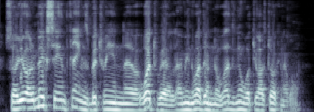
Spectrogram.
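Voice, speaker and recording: A man with a gravelly, creaky voice at an ordinary middle pitch hosts a live debate stream. He answers viewers in a combative, mocking way and often repeats words while he gropes for the next phrase. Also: racing, mellow. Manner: combative and mocking toward questioners. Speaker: religious debate host.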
